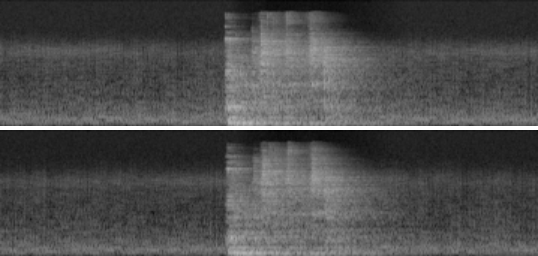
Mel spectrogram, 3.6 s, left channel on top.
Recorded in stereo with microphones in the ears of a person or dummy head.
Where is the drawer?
25° left (ahead or behind), 1.1 m.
